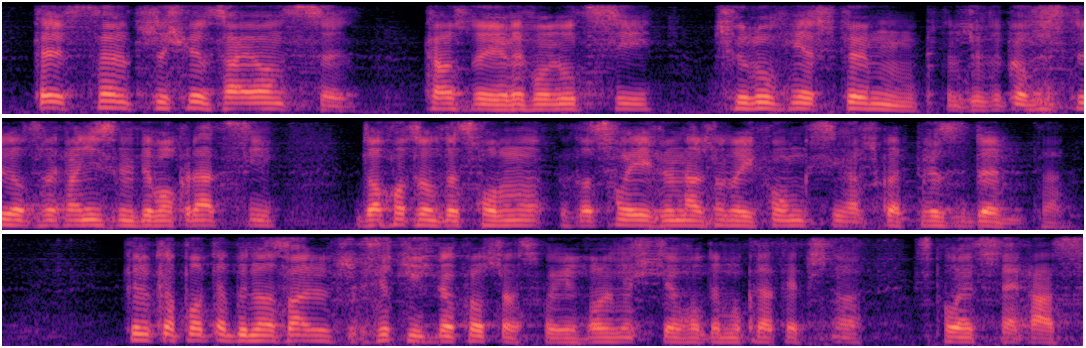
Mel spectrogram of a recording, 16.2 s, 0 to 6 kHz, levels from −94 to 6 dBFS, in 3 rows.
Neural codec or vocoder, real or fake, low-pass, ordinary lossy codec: codec, 44.1 kHz, 1.7 kbps, Pupu-Codec; fake; 5.4 kHz; none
